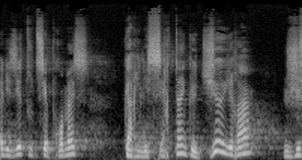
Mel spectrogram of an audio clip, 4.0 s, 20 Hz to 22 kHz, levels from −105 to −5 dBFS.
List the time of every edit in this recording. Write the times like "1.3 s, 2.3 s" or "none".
none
